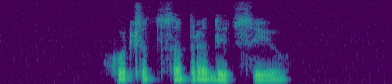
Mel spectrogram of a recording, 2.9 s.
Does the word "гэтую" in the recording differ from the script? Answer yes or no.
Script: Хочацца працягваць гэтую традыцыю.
yes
